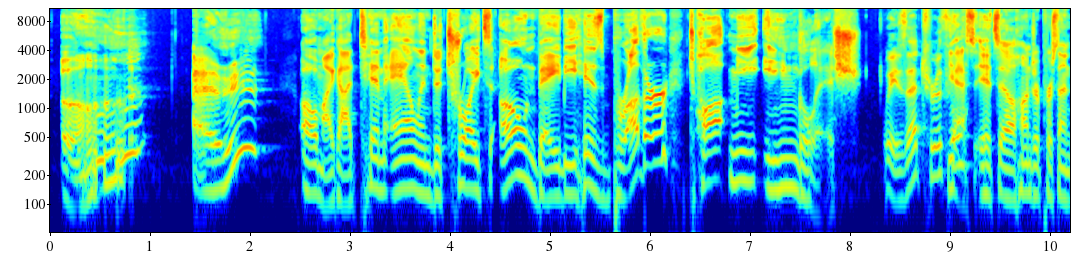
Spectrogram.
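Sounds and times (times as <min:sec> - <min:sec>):
loud drawn-out burp: 0:00.0 - 0:02.1
speech: 0:01.7 - 0:10.1.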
